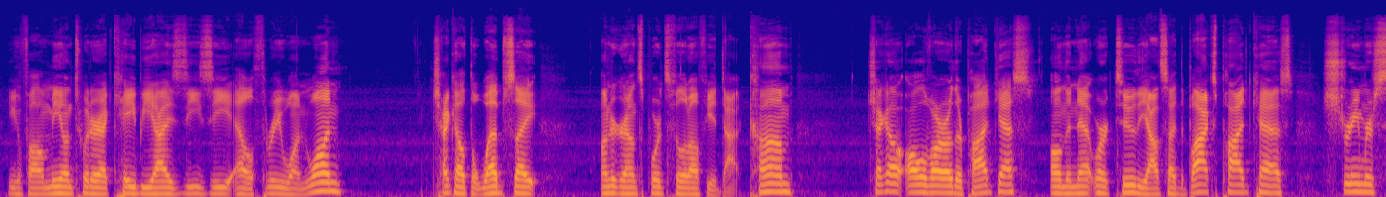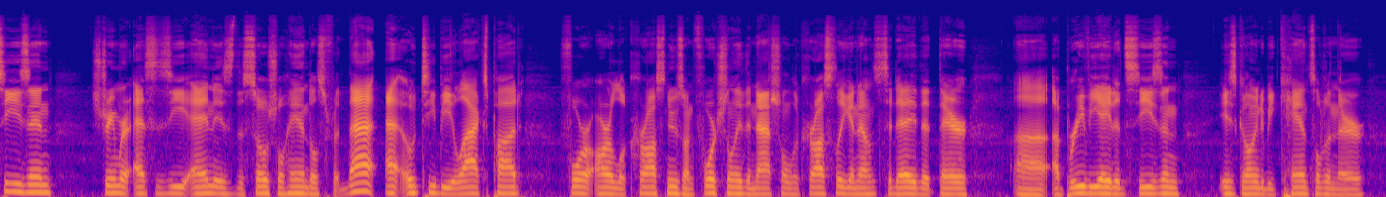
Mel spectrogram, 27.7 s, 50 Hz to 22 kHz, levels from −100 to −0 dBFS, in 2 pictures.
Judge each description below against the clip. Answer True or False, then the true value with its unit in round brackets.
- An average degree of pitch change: False (2.3 semitones)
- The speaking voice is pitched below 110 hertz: False (130 Hz)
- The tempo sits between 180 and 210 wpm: False (145 wpm)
